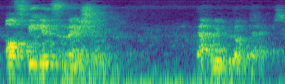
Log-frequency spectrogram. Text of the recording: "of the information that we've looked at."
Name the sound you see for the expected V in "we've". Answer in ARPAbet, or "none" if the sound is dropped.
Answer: W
